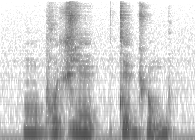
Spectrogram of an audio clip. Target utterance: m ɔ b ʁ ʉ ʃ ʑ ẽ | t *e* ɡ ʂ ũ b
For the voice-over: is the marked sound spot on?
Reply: yes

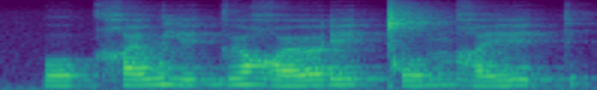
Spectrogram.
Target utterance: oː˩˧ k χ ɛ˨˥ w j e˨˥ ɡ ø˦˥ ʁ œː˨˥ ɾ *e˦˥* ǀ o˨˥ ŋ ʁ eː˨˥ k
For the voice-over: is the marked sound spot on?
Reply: yes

